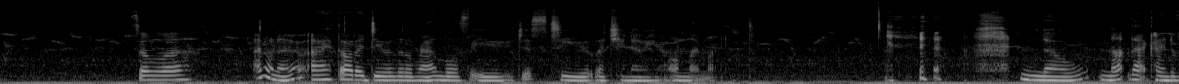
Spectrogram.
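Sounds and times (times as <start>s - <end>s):
bird chirps: 0.0s - 11.7s
low outdoor rumble: 0.0s - 11.7s
speech: 1.4s - 7.3s, 8.8s - 11.7s.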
